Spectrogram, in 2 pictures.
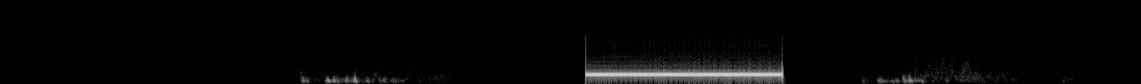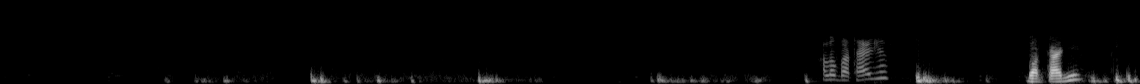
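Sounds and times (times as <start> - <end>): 
telephone tone while a call is being transferred: 5.9 - 7.8
speech: 19.8 - 20.4, 21.7 - 22.4.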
